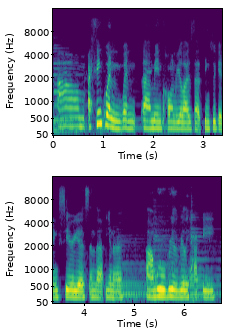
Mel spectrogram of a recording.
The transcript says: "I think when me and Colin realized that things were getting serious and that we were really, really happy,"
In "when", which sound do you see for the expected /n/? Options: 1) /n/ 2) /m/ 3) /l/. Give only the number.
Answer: 1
